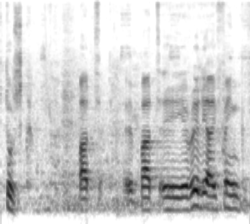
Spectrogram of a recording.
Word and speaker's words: Tusk: pronounced Donald Tusk and I should remind you that musk is musk Tusk is Tusk but but really I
